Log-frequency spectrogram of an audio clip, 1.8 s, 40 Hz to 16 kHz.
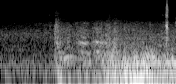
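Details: Ford Mondeo MK4 after ignition switch replacement (key previously wouldn't turn fully to start): short crank catches straight away and settles into steady idle, clean start with no hesitation.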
